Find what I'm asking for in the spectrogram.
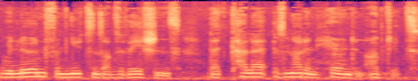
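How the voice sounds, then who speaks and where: Speaking with a South African accent, this voice keeps a fairly even intonation. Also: man. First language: isiZulu. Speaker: podcast host. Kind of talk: scripted narration.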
